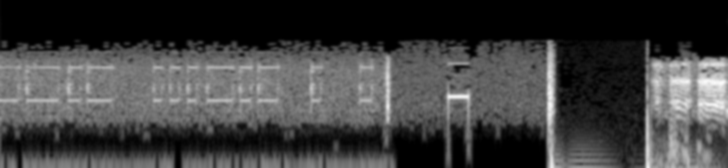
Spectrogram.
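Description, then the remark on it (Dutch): Morse code tones beep in quick dots and dashes, a message of thanks, through a hiss of static on an amateur radio, followed by a loud squelch burst, a sharp click and a rush of noise. “heb je dit laatste even kunnen ontcijferen? Ja, hij bedankt mij, morsen.”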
